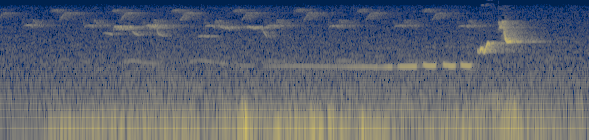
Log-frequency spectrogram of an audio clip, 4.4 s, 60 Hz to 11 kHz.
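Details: Japanese bush warbler singing in fresh green forest at Kitayama, Kyoto, Japan, June 2022: a long, low, slightly rising whistle that ends in an abrupt, sharp upward flourish, with faint high chirps from other birds behind it.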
